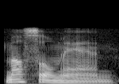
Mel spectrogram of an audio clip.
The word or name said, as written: muscleman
